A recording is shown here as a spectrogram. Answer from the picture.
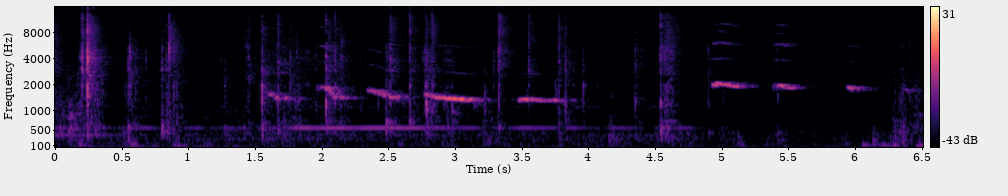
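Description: Maltese puppy whimpering: a string of short, high, falling whines from about a second and a half in, then two more near the end, over light clicks of cards and packs being handled.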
